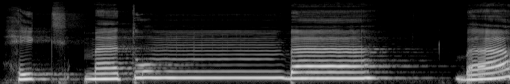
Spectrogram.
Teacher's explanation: Cara bacanya bunyi tanwin n diganti menjadi bunyi mim sukun m kemudian disertai dengungan tahan. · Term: iqlab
